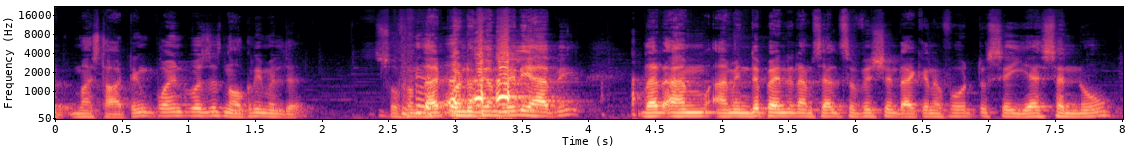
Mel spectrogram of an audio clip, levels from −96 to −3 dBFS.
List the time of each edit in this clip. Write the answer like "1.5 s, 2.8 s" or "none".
none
